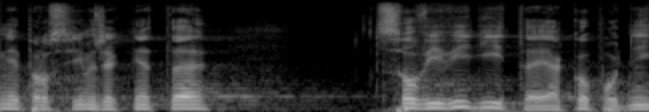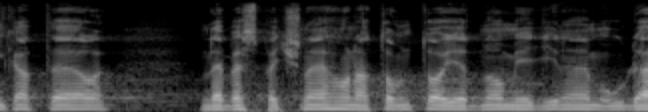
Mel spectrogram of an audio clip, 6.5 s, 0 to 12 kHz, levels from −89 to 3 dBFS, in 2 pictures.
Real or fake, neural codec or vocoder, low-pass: real; none; 10.8 kHz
